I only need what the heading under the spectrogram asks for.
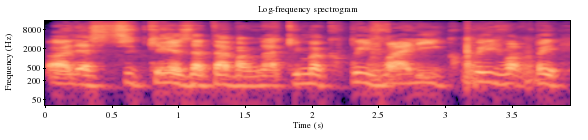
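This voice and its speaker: An older man with a Québécois French accent talks in a folksy, animated way, full of colloquial asides. His voice sits a bit high for a man. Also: fairly quick, gravelly, slight background noise. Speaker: co-host presenting products. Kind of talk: casual podcast chat.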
